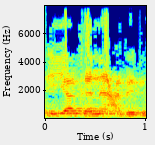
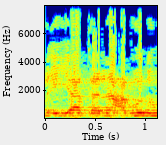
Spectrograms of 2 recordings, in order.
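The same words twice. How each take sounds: First: نعبد misread as naʕbid with an i sound on the ba; نعبد said wrongly as naʕbid, kasra on the ba; إياك نعبد recited with the error نعبد as naʕbid; mistaken reading. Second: نعبد read naʕbudu with the ba rounded, u sound; نعبد said correctly as naʕbudu, damma on the ba; إياك نعبد recited right, نعبد ending in u. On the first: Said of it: "قلت". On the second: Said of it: "بدال ما تقول". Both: Shown as a demonstration.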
